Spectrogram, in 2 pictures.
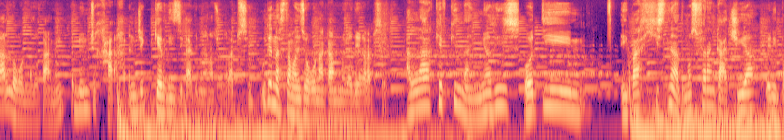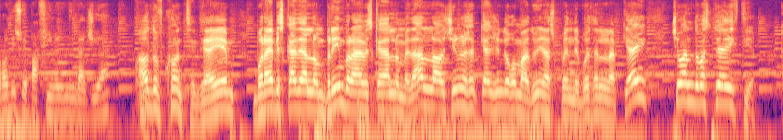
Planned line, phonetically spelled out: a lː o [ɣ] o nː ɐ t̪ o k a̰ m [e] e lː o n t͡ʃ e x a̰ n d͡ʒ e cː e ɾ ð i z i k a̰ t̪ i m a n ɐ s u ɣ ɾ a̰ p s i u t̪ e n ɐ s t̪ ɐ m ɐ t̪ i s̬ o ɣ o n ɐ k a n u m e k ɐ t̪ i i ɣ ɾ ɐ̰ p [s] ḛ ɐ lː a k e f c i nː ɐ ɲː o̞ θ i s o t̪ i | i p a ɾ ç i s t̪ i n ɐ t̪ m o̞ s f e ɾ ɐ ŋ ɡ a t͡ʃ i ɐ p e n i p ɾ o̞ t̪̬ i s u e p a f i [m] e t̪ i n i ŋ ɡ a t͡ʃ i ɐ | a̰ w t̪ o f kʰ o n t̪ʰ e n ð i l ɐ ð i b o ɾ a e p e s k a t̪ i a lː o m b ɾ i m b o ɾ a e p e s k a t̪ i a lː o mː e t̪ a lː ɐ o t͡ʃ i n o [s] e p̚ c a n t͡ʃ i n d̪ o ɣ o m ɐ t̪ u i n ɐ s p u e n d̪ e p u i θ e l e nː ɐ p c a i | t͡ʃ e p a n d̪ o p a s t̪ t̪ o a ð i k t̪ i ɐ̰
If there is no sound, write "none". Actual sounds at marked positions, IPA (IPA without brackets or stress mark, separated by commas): ɣ, i, s, m, s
